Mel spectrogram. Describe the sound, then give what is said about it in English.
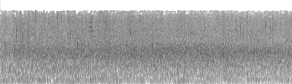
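A crowd at a speech about the city of Buffalo applauds steadily, a dense wash of many hands clapping at once with no pauses or voices on top, holding an even level throughout. “President Obama, yeah, you can clap on that.”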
